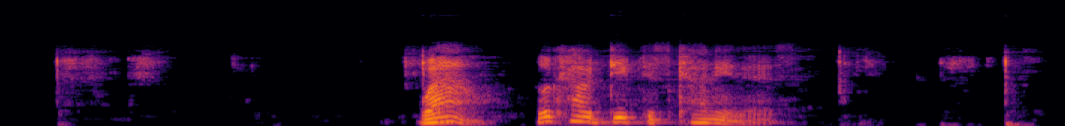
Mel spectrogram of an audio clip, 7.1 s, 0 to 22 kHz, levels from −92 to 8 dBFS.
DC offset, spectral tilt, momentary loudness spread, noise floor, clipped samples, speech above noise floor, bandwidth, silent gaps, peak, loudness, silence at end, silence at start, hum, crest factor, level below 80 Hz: under 0.1%; -9.5 dB/octave; 24 LU; -57 dBFS; under 0.1%; 33 dB; 5.4 kHz; 1.20-1.53 s, 1.94-2.07 s, 2.29-2.53 s; -4 dBFS; -25 LUFS; 0.3 s; 0.4 s; none; 24 dB; -58 dBFS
